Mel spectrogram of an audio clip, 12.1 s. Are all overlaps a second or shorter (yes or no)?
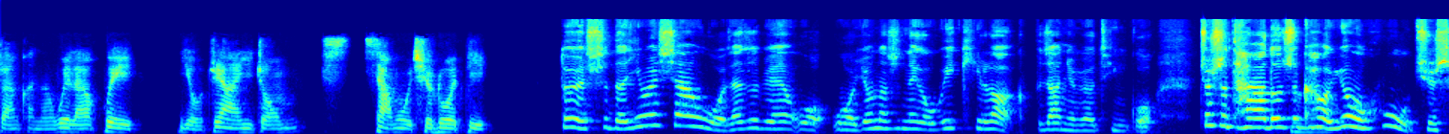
yes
